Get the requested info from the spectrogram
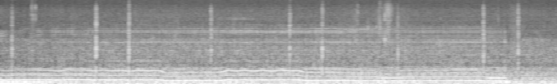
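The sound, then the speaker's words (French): Steady engine hum from inside a moving car, its low tone shifting slightly as speed changes, with occasional sharp rattles and clicks from loose parts over the drone. “Tu fais tout trembler là, dans la voiture.”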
